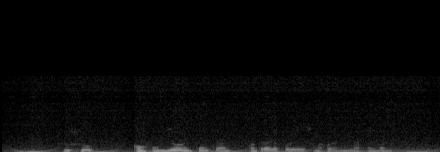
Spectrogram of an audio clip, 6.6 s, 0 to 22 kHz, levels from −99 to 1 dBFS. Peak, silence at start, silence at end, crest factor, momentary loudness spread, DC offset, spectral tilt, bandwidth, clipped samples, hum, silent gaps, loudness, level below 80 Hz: -30 dBFS; 0.1 s; 0 s; 22 dB; 18 LU; under 0.1%; -8.5 dB/octave; 11.5 kHz; under 0.1%; none; none; -51 LUFS; -72 dBFS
